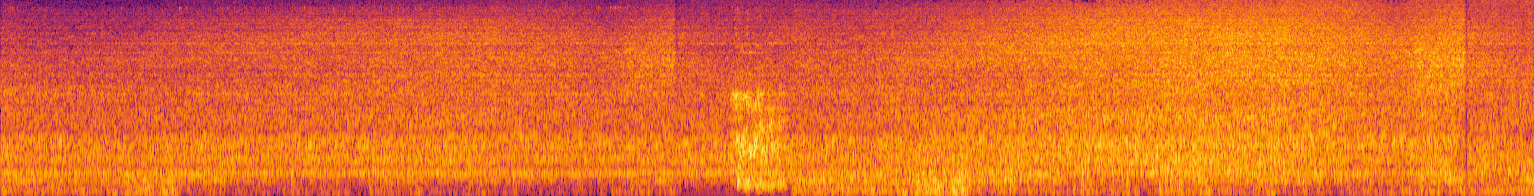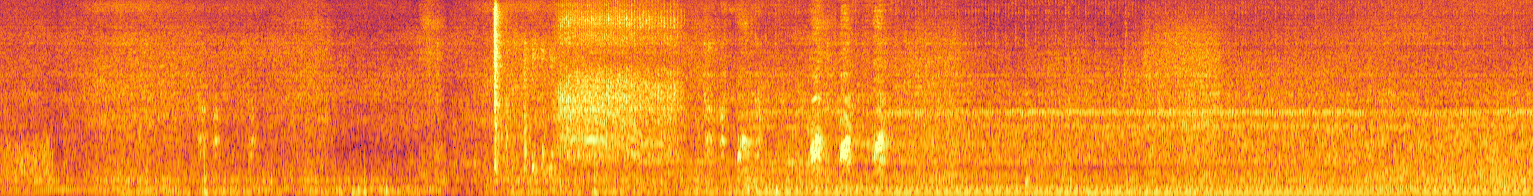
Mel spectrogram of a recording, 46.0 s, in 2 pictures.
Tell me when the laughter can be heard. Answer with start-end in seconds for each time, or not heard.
10.9-11.9, 25.9-26.9, 33.5-34.5.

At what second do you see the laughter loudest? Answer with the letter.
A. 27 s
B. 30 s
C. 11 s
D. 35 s
C.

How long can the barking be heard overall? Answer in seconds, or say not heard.
2 s.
